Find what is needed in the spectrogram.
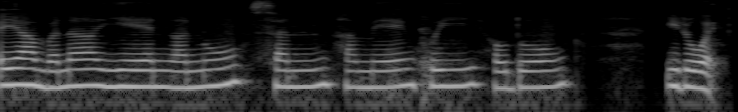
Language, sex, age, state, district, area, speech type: Manipuri, female, 45-60, Manipur, Tengnoupal, rural, spontaneous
